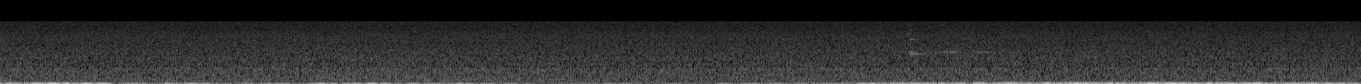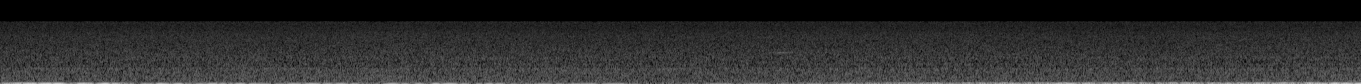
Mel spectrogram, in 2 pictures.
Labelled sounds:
21.3	21.6	fishing gear, 1.6 to 1.7 kHz

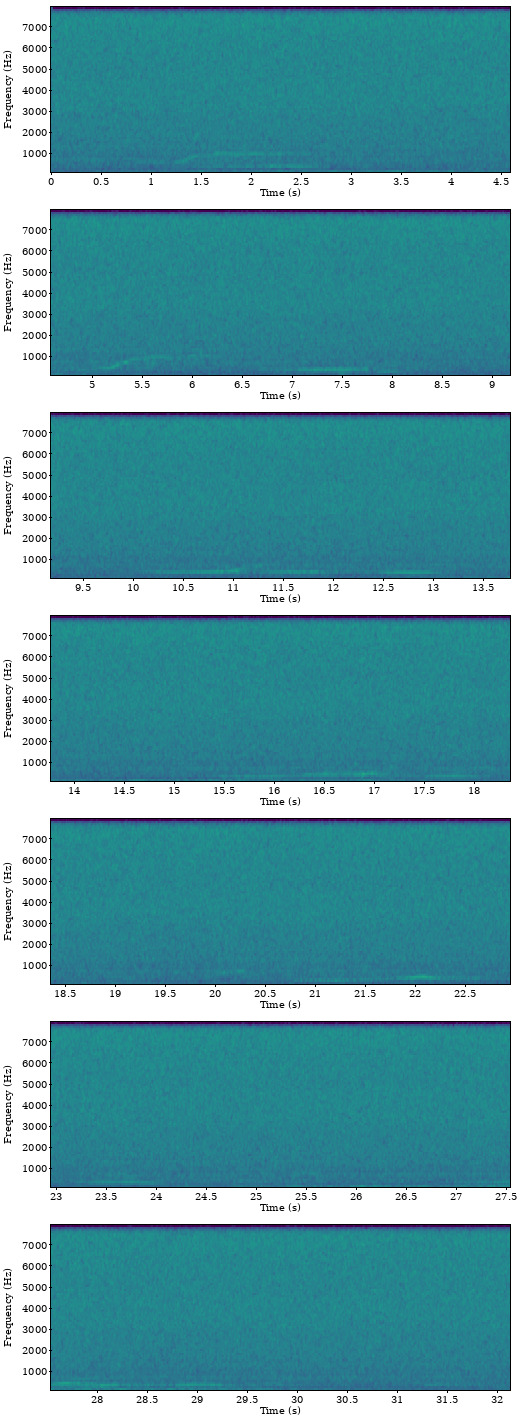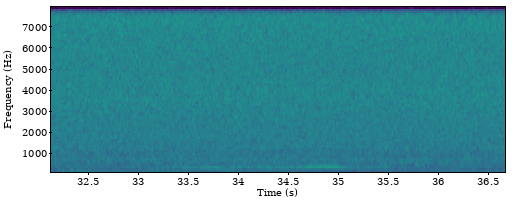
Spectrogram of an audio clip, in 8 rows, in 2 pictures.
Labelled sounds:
1.4	2.0	humpback whale, 0.80 to 1.0 kHz
5.4	5.8	humpback whale, 0.80 to 1.0 kHz

